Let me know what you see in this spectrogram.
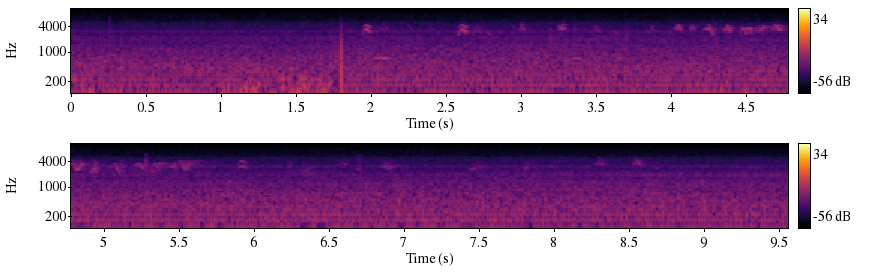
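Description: Small birds chirping in short, high notes, busiest about four to five seconds in, over a steady background hum and hiss. A single click comes just before two seconds in.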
